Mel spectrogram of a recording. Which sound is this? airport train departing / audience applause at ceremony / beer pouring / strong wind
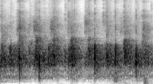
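audience applause at ceremony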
